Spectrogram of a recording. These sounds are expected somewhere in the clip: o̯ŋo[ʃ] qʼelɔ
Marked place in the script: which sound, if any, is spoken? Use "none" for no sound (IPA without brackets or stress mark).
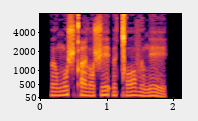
ʃ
